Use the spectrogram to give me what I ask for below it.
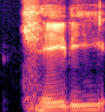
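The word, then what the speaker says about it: Caity: of the Year 22 for EP titled now pronouncing KT Georgie and in 2023 for debut LP featuring so she's won twice Katie or k t k t c a i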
